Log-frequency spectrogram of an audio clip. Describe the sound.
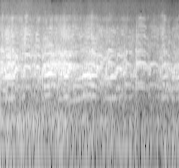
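Migrating geese honk continuously. Many overlapping calls build a dense, steady, fairly loud clamor with no pauses.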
